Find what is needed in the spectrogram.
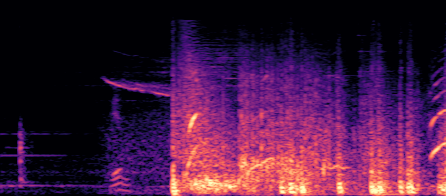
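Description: Fireworks going off: after a quiet start, a sudden loud burst a little under two seconds in, followed by rapid crackling and popping with short whistling glides.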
